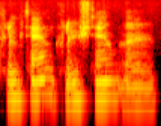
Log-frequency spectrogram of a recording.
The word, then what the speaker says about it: Klugetown: Well, how do you pronounce it? I that feel was like you would know. Shittown. Klugetown. Klugetown.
